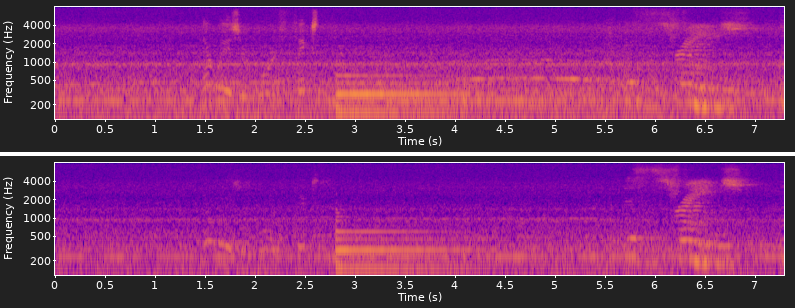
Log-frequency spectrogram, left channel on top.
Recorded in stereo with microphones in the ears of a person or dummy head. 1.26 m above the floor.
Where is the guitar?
40° right (ahead or behind), 1.1 m.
